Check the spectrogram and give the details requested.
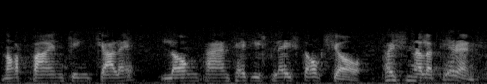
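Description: A man's voice: on the high side, steady tone, moderate pace, sharp tone. A man playing a bumbling detective in a 1930s radio comedy who speaks in clipped broken sentences and chuckles at his own puns. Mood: pompous. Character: bumbling male pidgin-talking detective Longpan. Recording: old noisy radio broadcast.

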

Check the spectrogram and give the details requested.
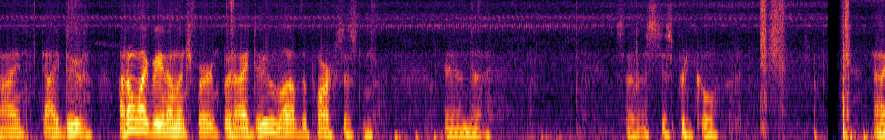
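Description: A man's voice: a little high, darkish tone, a little hiss or hum, rough recording. Middle-aged man, casual phone-camera walk-and-talk in a park; folksy, rambling, restarts often. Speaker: park walk-through vlogger. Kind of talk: casual walking commentary. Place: outdoor city park trail. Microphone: handheld phone camera.

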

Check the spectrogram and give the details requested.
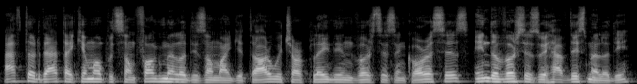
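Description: A man's voice: mid-range voice, fairly quick, a little mellow, faint music behind. A young man from Romania with a Romanian accent, explaining his remix in a casual, self-mocking way from a small home studio on a studio mic. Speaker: music producer. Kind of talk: casual tutorial vlog. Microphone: studio mic on stand.

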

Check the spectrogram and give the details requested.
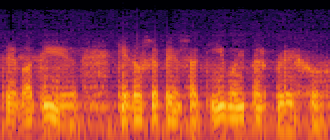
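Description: An actor playing a sardonic, sinister horror storyteller in an old radio drama, speaking with theatrical deliberation. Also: male voice, mid-range voice, sing-song, a little slow, creaky, husky, far from the mic, full character voice. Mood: mocking gloom. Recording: tinny, band-limited old radio with music.

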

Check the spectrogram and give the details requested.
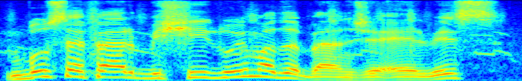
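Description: A man voicing a calm, dependable firefighter in a dubbed children's cartoon, reassuring and instructive. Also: a little high, measured pace, slight background noise, exaggerated voice. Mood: calm, urgent. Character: calm, dependable adult male firefighter hero.

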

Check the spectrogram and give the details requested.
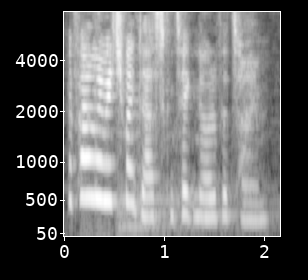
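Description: A woman streamer reading a visual novel aloud as first-person narration, expressive and theatrical. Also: high voice, quick pace. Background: game music.

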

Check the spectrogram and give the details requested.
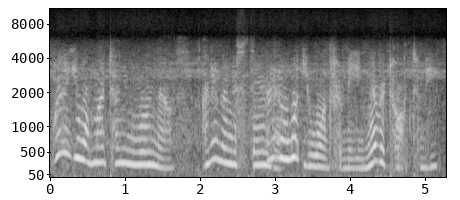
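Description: A woman's voice: sits high, big pitch swings, fast talker. A young woman voicing the anxious inner monologue of a teenage girl on a date, in nervous half-whispers. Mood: pleading. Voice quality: hushed, half-whispered thoughts. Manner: nervous, self-doubting, rambling. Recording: dull old film soundtrack with hiss.

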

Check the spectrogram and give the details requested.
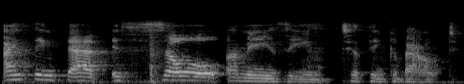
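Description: A woman in her sixties hosting a children's story time, speaking in simple, expressive phrases as she teaches. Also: low voice, takes it slowly, a little hiss or hum. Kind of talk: storytelling and craft lesson for young children. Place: room at home beside a kitchen, indoors. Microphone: laptop or webcam mic at arm's length. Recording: roomy, echoey home webcam sound.

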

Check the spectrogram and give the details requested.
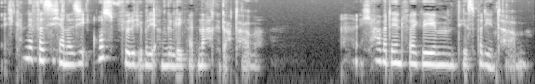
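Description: A woman voicing a gentle, forgiving, weary young woman healer in a fiction audiobook, soft, breathy and earnest. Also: medium pitch, a little fast. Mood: weary, firm.

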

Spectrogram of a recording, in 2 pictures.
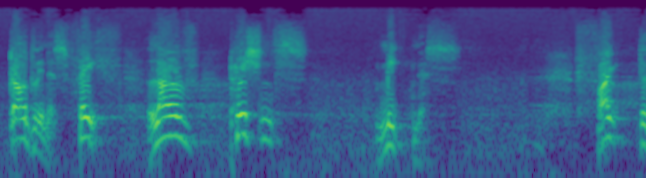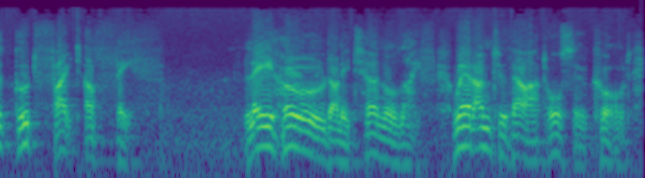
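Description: A man's voice: on the low side, breathy edge. A man giving a dramatized scripture reading with solemn, emphatic, oratorical delivery. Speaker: Bible reader.

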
